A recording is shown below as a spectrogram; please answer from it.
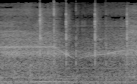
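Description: Small electric motor of a rechargeable neck fan whining faintly, its pitch holding steady, then dipping about a second in and climbing back up, with a few light clicks of handling.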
